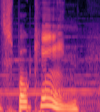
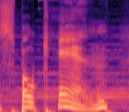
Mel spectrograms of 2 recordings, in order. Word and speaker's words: Spokane: Which on the other radio show, I made the mistake. And I admit it was a mistake of pronouncing it Spokane instead of Spokane.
